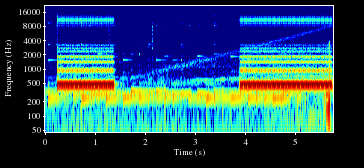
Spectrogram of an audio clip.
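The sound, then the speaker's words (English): A telephone rings as a call is placed. Two long, steady, bright ringing tones are separated by a quieter gap, during which a faint tone slowly rises in pitch. “I say we give him a call first. Dial him up.”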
